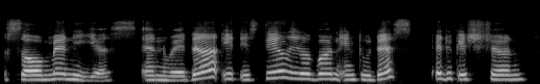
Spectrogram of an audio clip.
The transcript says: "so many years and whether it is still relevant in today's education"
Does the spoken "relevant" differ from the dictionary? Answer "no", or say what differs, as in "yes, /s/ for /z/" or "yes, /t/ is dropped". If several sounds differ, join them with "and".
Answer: yes, /t/ is dropped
